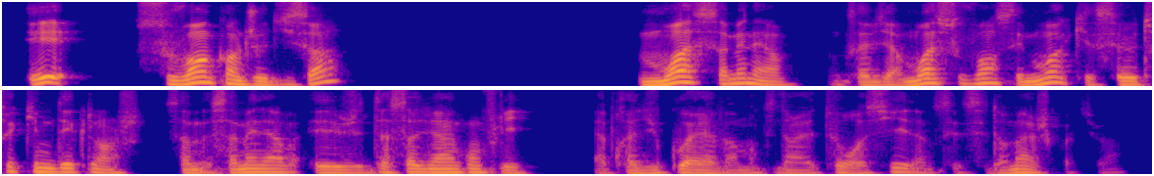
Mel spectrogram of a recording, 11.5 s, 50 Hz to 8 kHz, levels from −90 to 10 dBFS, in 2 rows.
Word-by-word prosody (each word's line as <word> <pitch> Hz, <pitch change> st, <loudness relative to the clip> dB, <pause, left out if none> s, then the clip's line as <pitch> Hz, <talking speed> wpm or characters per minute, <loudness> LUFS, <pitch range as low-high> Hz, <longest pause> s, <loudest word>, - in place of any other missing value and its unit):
et 385 Hz, 0 st, +6 dB, 0.2 s
souvent 150 Hz, +9 st, +5 dB
quand 155 Hz, -7 st, +3 dB
je 115 Hz, -, +2 dB
dis 110 Hz, +3 st, -5 dB
ça 185 Hz, -, 0 dB, 1.5 s
Moi 120 Hz, -, +8 dB
ça 175 Hz, -7 st, -4 dB
m'énerve, 145 Hz, -9 st, +1 dB, 0.2 s
donc 110 Hz, -, -19 dB
ça 105 Hz, -, -2 dB
veut 105 Hz, -, -2 dB
dire, 105 Hz, -1 st, -3 dB
moi 115 Hz, +10 st, +5 dB
souvent 165 Hz, 0 st, -2 dB
c'est 110 Hz, -, -5 dB
moi 165 Hz, +12 st, +3 dB
qui 120 Hz, -7 st, -10 dB
c'est 105 Hz, -, -3 dB
le 120 Hz, -, +4 dB
truc 150 Hz, +6 st, -5 dB
qui -, -, -2 dB
me 135 Hz, -, +4 dB
déclenche. 125 Hz, -7 st, -3 dB
Ça 110 Hz, -, -8 dB
me 110 Hz, -, -3 dB
ça 105 Hz, +2 st, -5 dB
m'énerve, 125 Hz, 0 st, 0 dB
et 110 Hz, -1 st, -1 dB
je 110 Hz, +1 st, -6 dB
ça 110 Hz, +4 st, -3 dB
devient 120 Hz, 0 st, +1 dB
un 120 Hz, 0 st, +2 dB
conflit. 115 Hz, -5 st, -5 dB, 0.3 s
Après, 100 Hz, -, -9 dB
du 105 Hz, +1 st, -6 dB
coup, 120 Hz, +5 st, -1 dB
elle 100 Hz, -2 st, -3 dB
va 95 Hz, -, -12 dB
monter 95 Hz, 0 st, -14 dB
dans 95 Hz, -, -10 dB
les 95 Hz, -, -13 dB
tours 105 Hz, +3 st, -7 dB
aussi, 95 Hz, +8 st, -7 dB
donc 120 Hz, -2 st, -11 dB
c'est 110 Hz, -, -23 dB
c'est 95 Hz, +1 st, -20 dB
dommage 105 Hz, 0 st, -4 dB
quoi, 115 Hz, -, -31 dB
tu 110 Hz, -, -33 dB
vois? 115 Hz, -, -28 dB
115 Hz, 265 wpm, -22 LUFS, 105-135 Hz, 1.5 s, Moi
